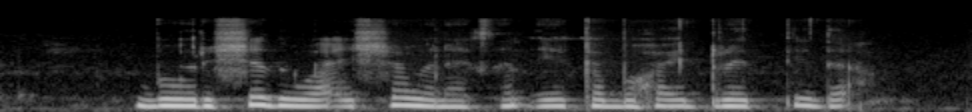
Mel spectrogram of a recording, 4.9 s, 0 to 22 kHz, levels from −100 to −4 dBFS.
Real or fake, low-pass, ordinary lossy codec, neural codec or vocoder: real; 10.8 kHz; none; none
